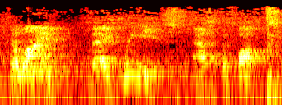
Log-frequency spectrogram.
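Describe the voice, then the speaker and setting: Animated man storytelling in an echoey room. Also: a little high, slow. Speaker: reader at a public read-aloud. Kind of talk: dramatic scripted storytelling. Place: live reading event before an audience. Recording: very echoey live room, distant, noisy.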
